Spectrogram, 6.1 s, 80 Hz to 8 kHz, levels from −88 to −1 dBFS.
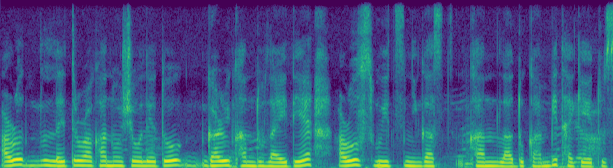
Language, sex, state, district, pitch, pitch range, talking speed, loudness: Nagamese, female, Nagaland, Kohima, 205 Hz, 195-215 Hz, 175 wpm, -12 LUFS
